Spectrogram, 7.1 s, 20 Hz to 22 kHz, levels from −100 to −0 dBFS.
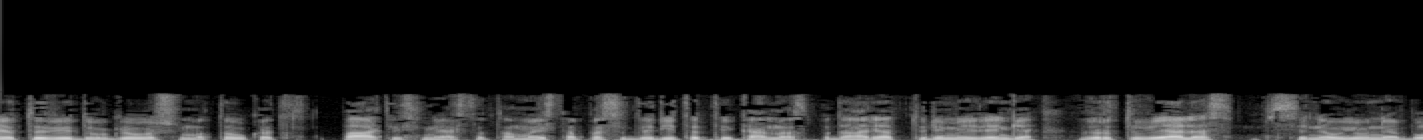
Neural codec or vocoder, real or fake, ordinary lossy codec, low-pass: none; real; MP3, 32 kbps; 7.2 kHz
